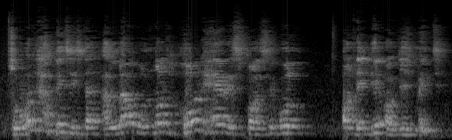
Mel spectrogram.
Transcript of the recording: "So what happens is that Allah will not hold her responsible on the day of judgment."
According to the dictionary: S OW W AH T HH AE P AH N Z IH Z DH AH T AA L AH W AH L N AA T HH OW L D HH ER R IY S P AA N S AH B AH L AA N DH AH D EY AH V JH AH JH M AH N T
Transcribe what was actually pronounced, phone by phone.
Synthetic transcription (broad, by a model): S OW W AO T HH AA P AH N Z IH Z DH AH T AA L AH W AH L N AA T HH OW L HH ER R IY S P AA N S AH B AH L AA N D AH D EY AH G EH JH M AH N T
